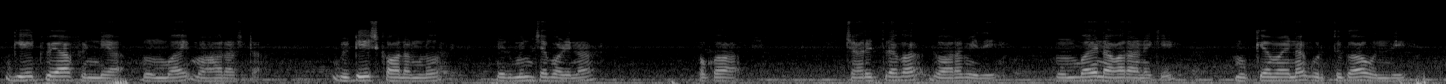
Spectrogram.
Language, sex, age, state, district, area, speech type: Telugu, male, 18-30, Telangana, Narayanpet, urban, spontaneous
